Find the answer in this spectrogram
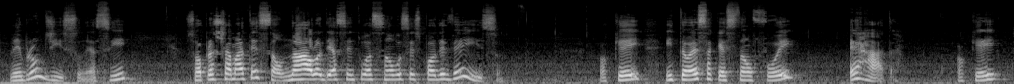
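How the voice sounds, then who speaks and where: A woman's voice: on the high side, animated, moderate pace. Woman teaching grammar. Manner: explanatory, poses questions and answers them herself; checks in often with "ok?" and "tá vendo?". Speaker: Portuguese teacher. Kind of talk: exam-review lesson.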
